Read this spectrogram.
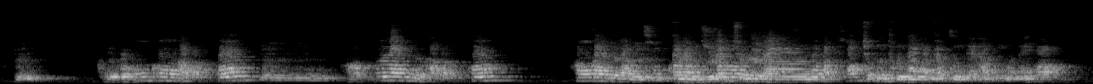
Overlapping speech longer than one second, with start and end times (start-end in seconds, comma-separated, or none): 6.3-8.1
